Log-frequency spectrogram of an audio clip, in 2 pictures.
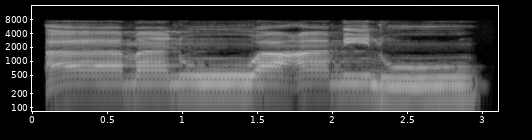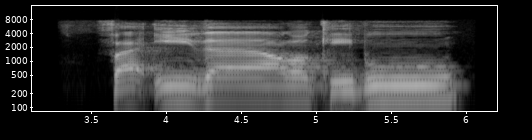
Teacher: bacanya juga harus dibaca panjang suaranya. Suara dhammahnya itu 2 harokat. Harokat di nun dan 1 harokatnya di wawu ya.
